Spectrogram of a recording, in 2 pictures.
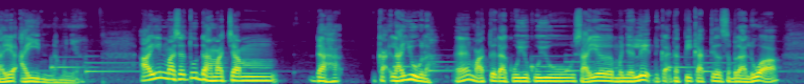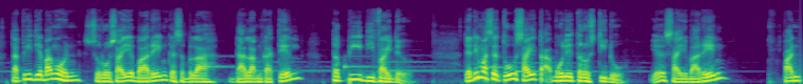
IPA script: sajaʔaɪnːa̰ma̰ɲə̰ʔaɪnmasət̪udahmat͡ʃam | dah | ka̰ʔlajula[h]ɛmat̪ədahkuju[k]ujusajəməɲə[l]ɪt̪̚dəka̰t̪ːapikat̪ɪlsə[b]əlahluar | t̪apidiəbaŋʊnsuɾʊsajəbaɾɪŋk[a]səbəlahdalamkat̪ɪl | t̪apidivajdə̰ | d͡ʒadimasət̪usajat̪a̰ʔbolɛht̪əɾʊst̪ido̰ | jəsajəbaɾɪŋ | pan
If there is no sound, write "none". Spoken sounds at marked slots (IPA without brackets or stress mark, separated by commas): h, k, l, b, ə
